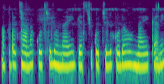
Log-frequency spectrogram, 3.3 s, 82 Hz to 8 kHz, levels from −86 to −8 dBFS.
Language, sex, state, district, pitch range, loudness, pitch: Telugu, female, Telangana, Karimnagar, 220-235 Hz, -17 LUFS, 230 Hz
